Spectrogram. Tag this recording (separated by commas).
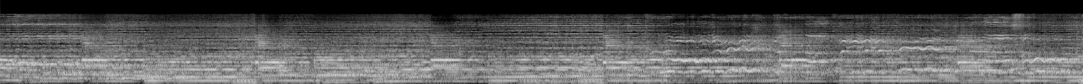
Music, Singing, Opera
